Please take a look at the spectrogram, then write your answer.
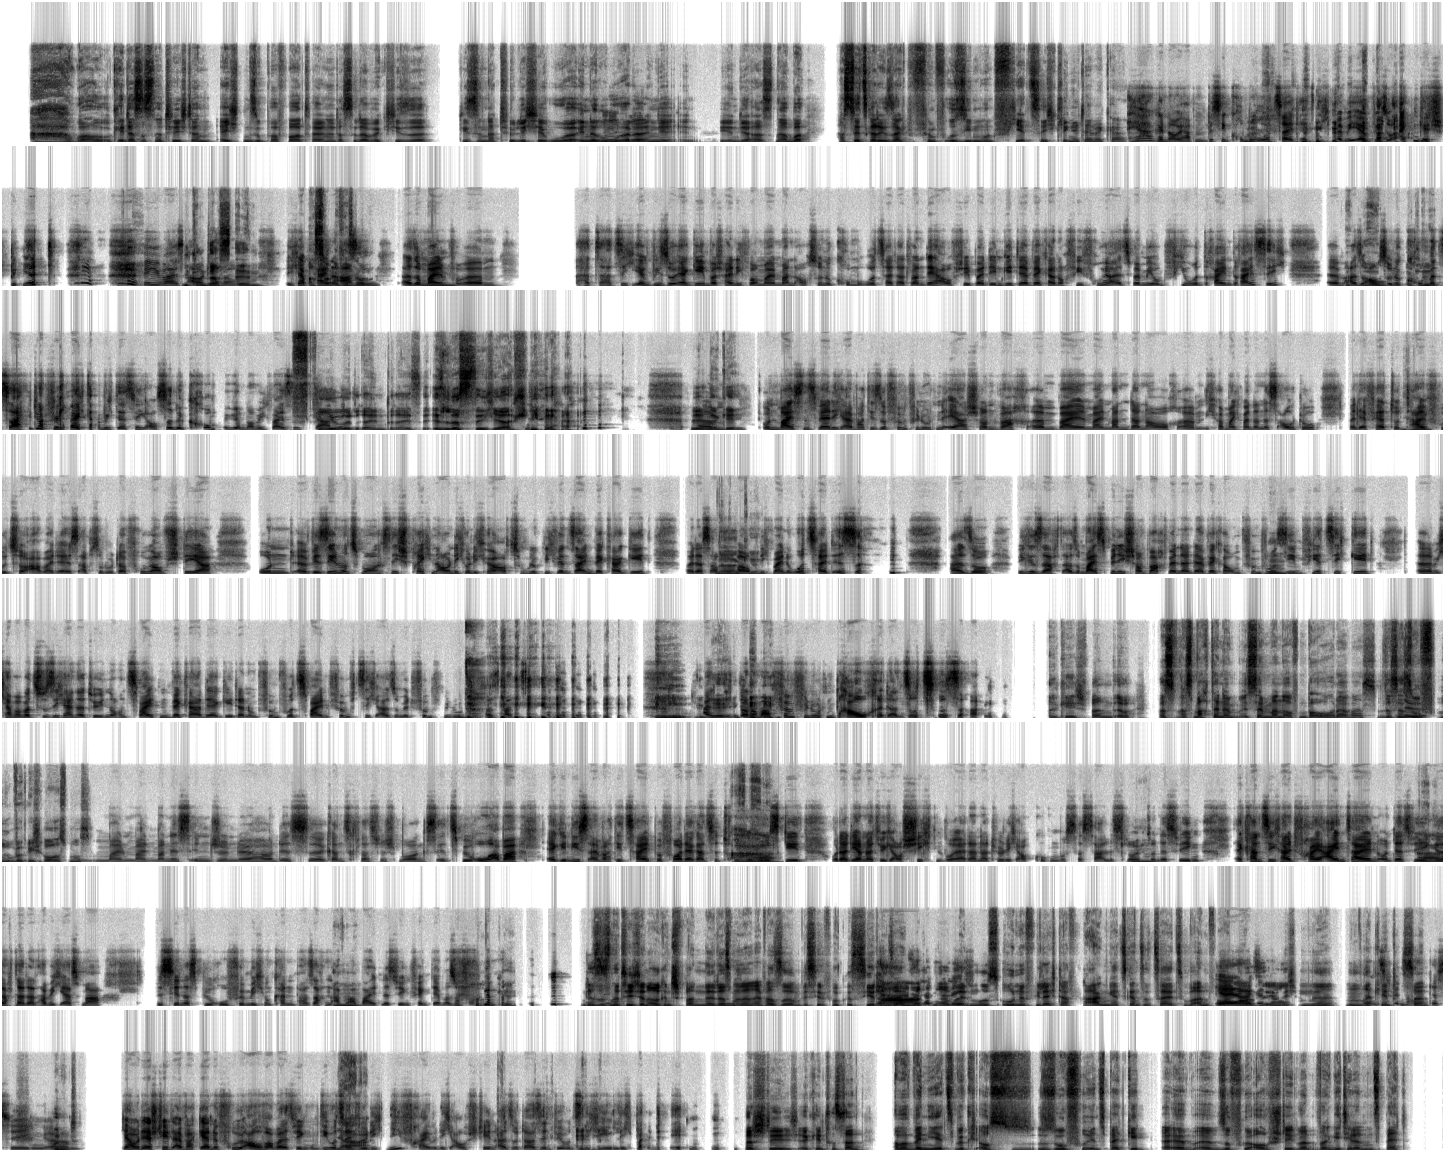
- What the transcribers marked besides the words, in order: laugh; laughing while speaking: "eingespielt"; laugh; laughing while speaking: "krumme Zeit und vielleicht habe ich deswegen auch so 'ne krumme"; giggle; laugh; giggle; laugh; joyful: "Okay"; chuckle; laugh; laughing while speaking: "sozusagen"; laughing while speaking: "früh an"; giggle; other noise; stressed: "nie"; chuckle; laughing while speaking: "bei dem"; chuckle
- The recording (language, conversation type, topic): German, podcast, Wie sieht dein Morgenritual zu Hause aus?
